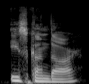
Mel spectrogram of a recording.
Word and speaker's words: Iskandar: So Kandahar actually comes from Iskandar, which is how you pronounce Alexander in their language.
